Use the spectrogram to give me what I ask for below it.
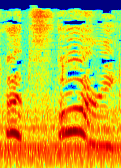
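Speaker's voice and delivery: tiny, very high tearful squeak; squeaky crying. A narrator's reading. Andy pleads with his torturer, squeaky crying. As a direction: squeak it out slowly through tears, soft and high. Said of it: "Crying squeakily".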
